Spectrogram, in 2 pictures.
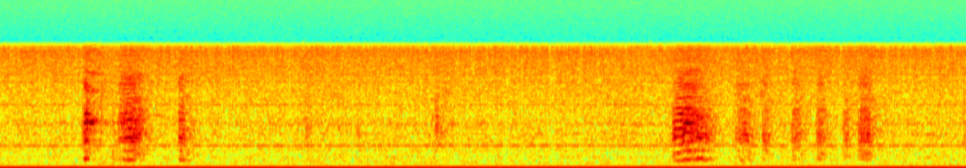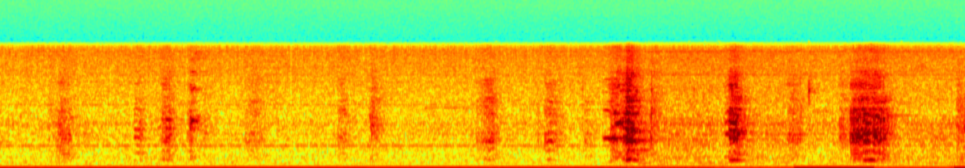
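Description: A brush scrapes and dabs against a stiff fabric sheet.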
